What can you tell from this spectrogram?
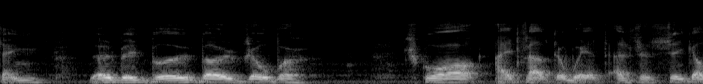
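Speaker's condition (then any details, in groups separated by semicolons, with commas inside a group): Cerebral palsy; from birth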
